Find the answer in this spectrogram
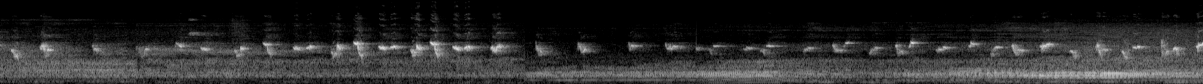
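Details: Sooty-headed bulbul long rolling song used as a lure for other bulbuls: a long fast sequence of crisp chirps, loud and dense early on, then softer and more spaced over a rising background murmur.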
